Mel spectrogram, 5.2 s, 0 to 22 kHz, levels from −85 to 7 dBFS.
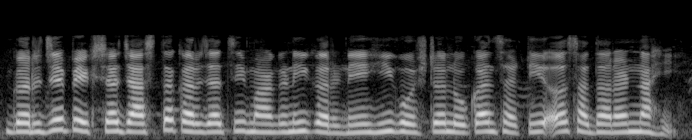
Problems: background sounds at intervals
